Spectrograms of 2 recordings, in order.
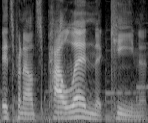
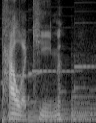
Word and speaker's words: Palanquin: It's pronounced Palanquin, not Palakine.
